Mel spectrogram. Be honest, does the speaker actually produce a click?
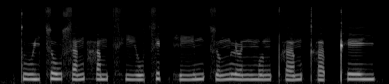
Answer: no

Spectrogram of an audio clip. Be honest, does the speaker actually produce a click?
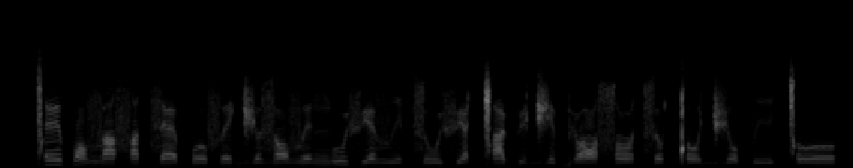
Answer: yes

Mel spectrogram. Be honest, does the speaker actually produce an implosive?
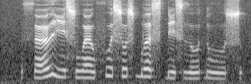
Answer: yes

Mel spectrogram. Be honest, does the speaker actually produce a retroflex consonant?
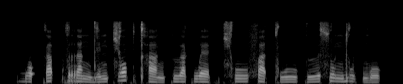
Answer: no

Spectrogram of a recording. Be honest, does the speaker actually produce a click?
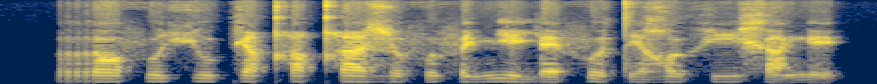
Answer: no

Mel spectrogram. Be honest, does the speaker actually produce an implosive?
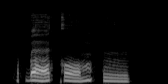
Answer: yes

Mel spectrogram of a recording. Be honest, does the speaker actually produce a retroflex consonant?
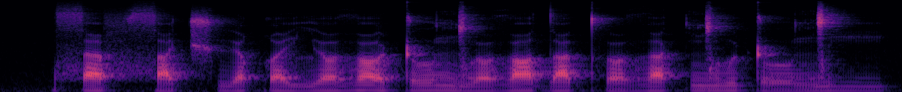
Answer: yes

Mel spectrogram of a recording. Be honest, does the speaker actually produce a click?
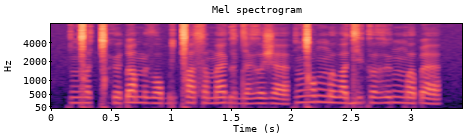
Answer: yes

